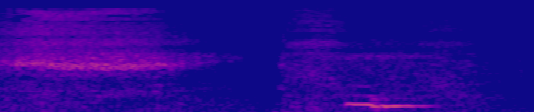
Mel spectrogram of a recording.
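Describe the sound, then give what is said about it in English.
A deep, drawn-out breath in, a short pause, then a long slow breath out with a faint voiced hum, fairly loud, from someone doing breathing exercises. “Or I must do a few breathing exercises.”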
